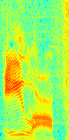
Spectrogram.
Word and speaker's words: Aloft: Pronounce Aloft, not like Olaf.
